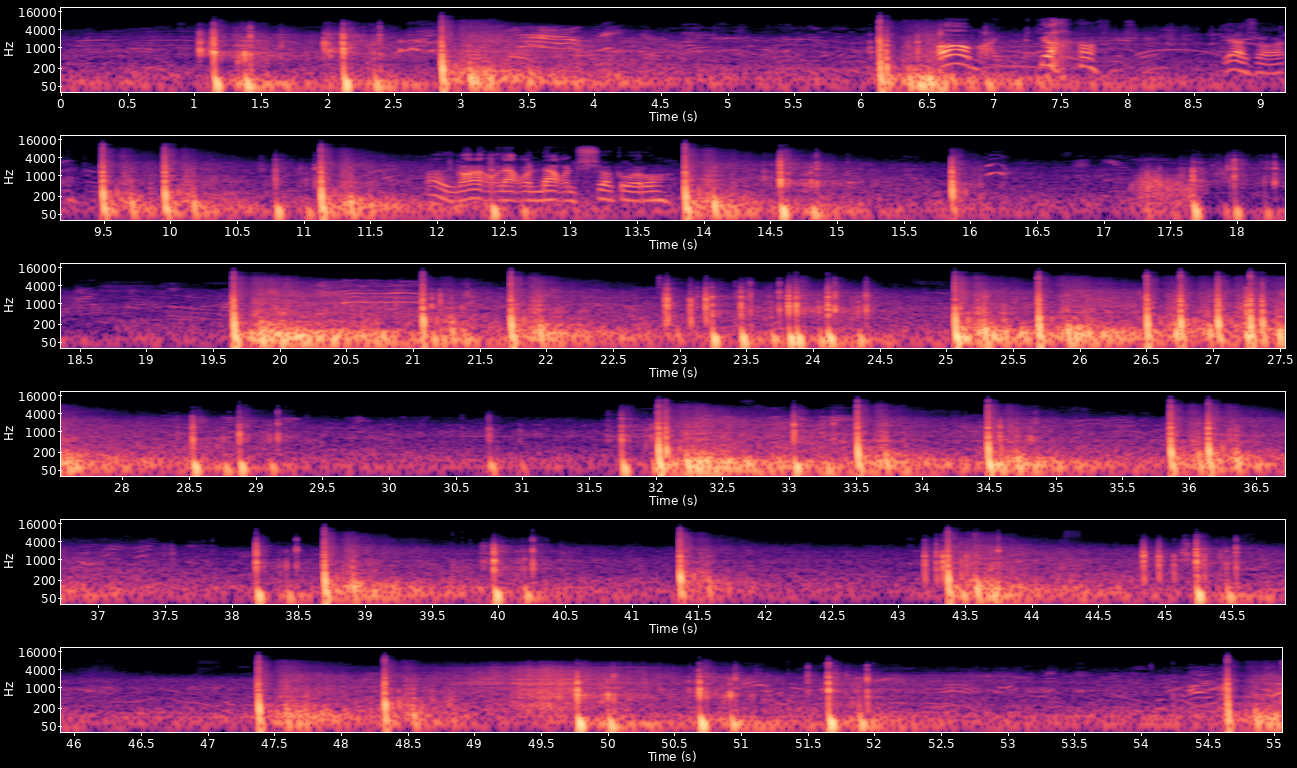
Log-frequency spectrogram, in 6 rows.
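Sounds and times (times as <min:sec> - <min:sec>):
fireworks bursting: 0:00.9 - 0:55.0.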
